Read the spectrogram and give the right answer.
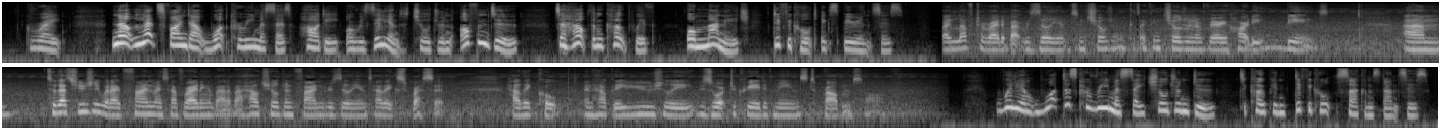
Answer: She says that they usually resort to, or they turn to, creative means or new ideas to cope with their problems, because they can't find any other ways to do it.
